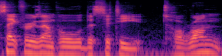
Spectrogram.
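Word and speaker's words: Торонто: for example the city toronto toronto in in canada in russian i believe uh the the stress is on the second o so the other ones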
